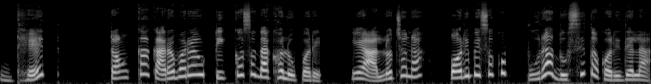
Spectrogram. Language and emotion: Odia, disgusted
